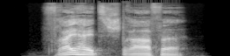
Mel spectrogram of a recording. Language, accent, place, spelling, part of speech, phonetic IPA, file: German, Germany, Berlin, Freiheitsstrafe, noun, [ˈfʁaɪ̯haɪ̯t͡sˌʃtʁaːfə], De-Freiheitsstrafe.ogg
- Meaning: prison sentence, imprisonment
